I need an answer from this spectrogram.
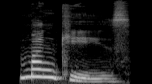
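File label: "MONKEYS", English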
